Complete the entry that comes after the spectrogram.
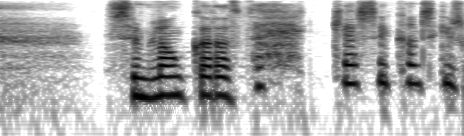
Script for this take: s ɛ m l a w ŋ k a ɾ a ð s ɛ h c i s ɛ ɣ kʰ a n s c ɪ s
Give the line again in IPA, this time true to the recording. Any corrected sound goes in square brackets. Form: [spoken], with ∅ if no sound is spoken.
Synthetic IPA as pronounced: s ɛ m l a w ŋ k a ɾ a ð [θ] ɛ h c [a] s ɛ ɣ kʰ a n s c ɪ s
